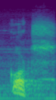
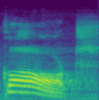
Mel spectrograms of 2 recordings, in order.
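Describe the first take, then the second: First: കോട്ട് with a brief O; short vowel. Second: കോട്ട് with a long O, high then falling; long vowel. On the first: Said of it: "but C O T". (കോട്ട് ഹ്രസ്വസ്വരത്തിൽ) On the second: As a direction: stretch the O in കോട്ട്. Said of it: "അവിടെ long level sound". (കോട്ട് ദീർഘസ്വരത്തിൽ) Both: Shown as a demonstration.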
